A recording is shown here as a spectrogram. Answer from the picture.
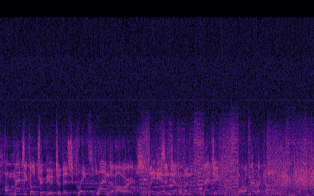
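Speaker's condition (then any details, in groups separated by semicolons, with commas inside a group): No condition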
